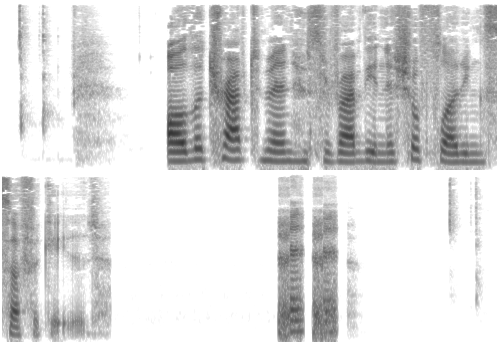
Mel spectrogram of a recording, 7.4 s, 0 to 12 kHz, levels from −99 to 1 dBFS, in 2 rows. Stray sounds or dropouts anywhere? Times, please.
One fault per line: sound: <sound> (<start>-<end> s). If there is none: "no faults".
sound: laugh (5.8-6.2 s)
